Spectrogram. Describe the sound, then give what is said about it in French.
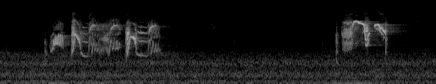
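A mimicking songbird sings two short, jumbled phrases of rapid chirps and whistles separated by a pause, clear against a quiet outdoor background in a wood. “Le maître imitateur est revenu. Va-t-il chanter?”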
